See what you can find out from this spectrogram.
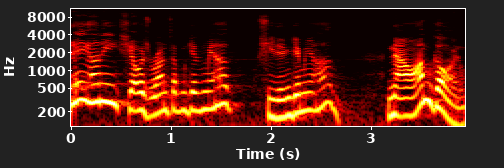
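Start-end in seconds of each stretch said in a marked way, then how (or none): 0.0-0.5 high, louder bright hello; cheery greeting. Retold or imitated. Father greeting daughter on coming home, cheerful and high. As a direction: call out happily to a child. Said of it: "I said".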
